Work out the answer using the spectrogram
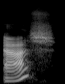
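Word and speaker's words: Æ: And apparently the AE is an ash. It's pronounced ash for some reason.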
